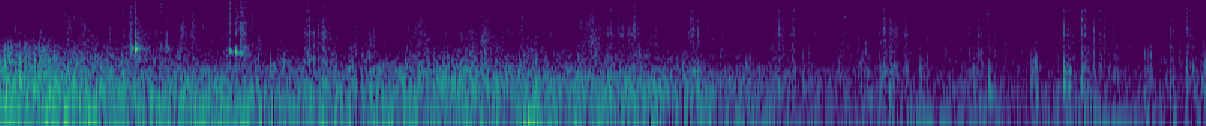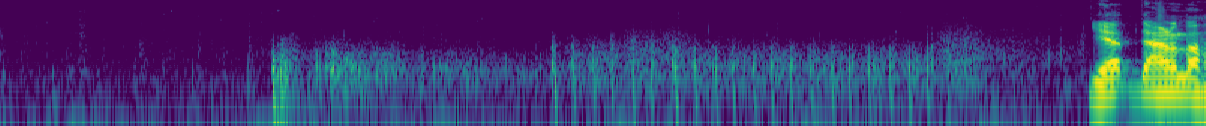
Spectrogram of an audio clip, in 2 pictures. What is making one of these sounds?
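Quick footsteps patter over dirt and grass.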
